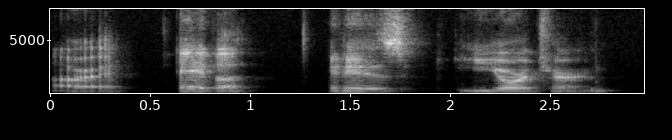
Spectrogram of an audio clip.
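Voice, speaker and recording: A man's voice: fairly low pitch, animated, pushed and bright, husky. A man narrating a tabletop game as game master, often stumbling and restarting his sentences. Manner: halting, many restarts.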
